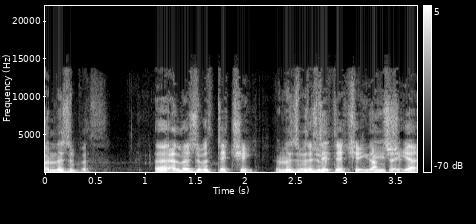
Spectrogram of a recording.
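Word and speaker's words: Dicki: Dicky. Isn't that Dicky? Ditchy. It's pronounced Ditchy.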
